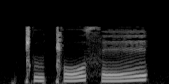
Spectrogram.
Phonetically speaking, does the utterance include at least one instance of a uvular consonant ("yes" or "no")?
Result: no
